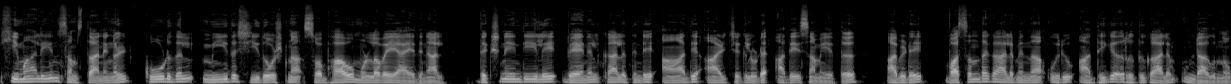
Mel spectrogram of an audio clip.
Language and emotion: Malayalam, neutral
